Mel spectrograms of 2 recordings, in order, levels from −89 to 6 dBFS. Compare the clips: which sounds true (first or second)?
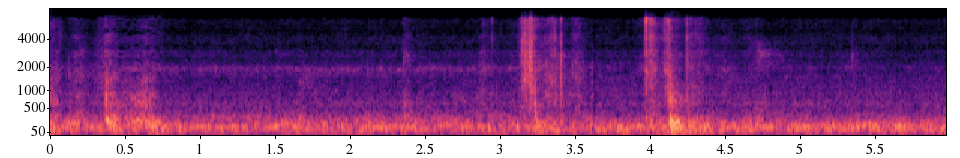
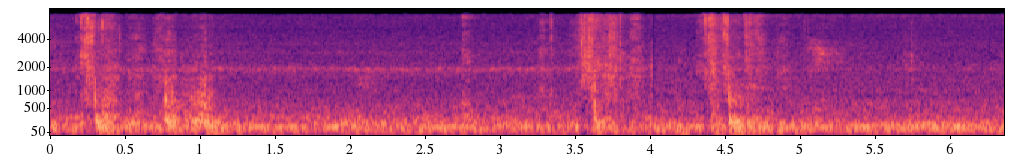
second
